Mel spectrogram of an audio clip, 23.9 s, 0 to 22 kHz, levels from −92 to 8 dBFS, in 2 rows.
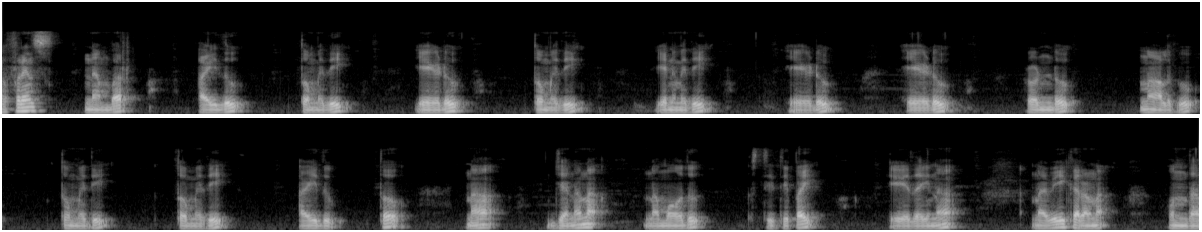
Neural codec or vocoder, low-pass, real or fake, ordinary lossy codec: none; 7.2 kHz; real; AAC, 48 kbps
